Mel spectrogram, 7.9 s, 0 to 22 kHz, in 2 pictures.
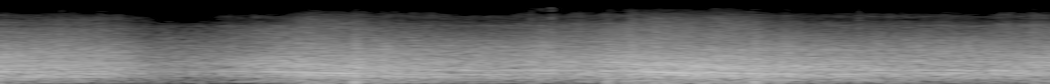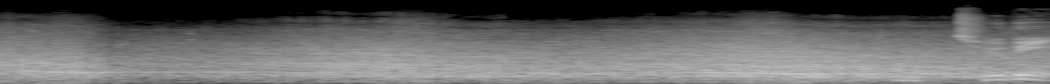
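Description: Race cars in the RC Cola 150 Challenge at Nashville Fairgrounds Speedway drone past. Engine tones rise and fall in waves of revving, with an excited commentator talking over the roar.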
